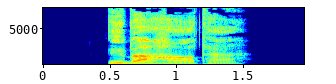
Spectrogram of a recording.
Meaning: inflection of überhart: 1. strong/mixed nominative masculine singular 2. strong genitive/dative feminine singular 3. strong genitive plural
- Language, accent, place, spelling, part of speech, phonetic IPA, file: German, Germany, Berlin, überharter, adjective, [ˈyːbɐˌhaʁtɐ], De-überharter.ogg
